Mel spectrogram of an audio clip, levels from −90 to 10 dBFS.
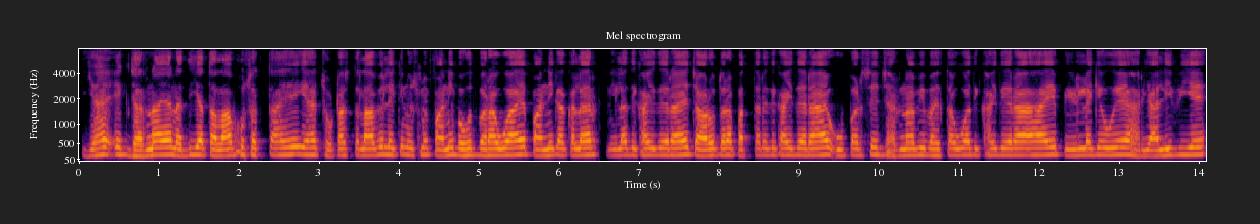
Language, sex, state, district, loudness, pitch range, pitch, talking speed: Hindi, male, Bihar, Sitamarhi, -18 LUFS, 170-185 Hz, 175 Hz, 230 wpm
